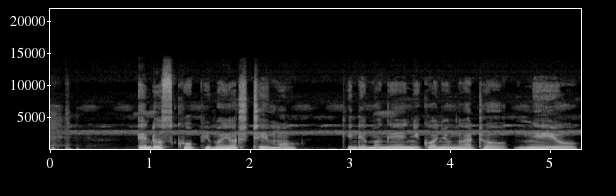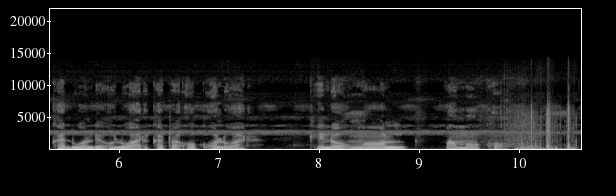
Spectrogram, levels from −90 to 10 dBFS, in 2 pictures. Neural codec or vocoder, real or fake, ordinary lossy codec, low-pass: none; real; none; 14.4 kHz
